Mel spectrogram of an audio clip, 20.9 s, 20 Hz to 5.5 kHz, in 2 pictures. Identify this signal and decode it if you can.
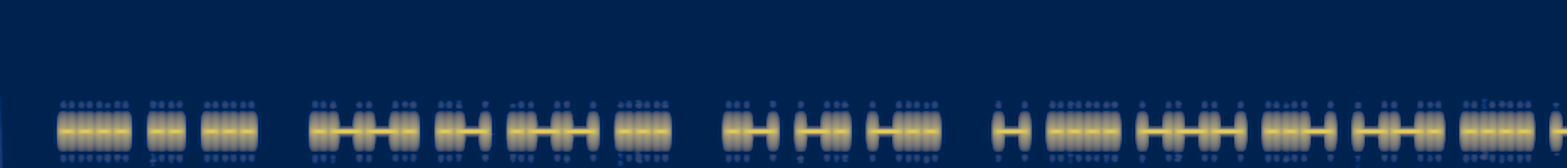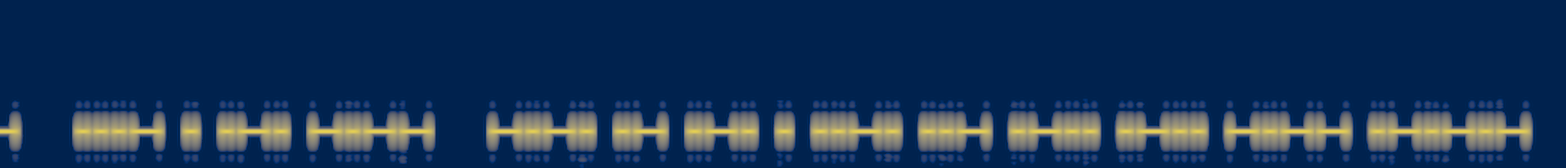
Morse code, heard as a keyed tone, about 20 wpm, 600 Hz. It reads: HIS PAWS AND THOUGHT VERY CAREFULLY.
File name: cw-books / winnie-the-pooh / winnie-20wpm-page-0005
